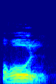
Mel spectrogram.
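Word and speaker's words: غول: Yang artinya, dan tidak ada ghul, dan dibacanya dengan cara memberikan harakat dhammah pada huruf ghain, ghul.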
